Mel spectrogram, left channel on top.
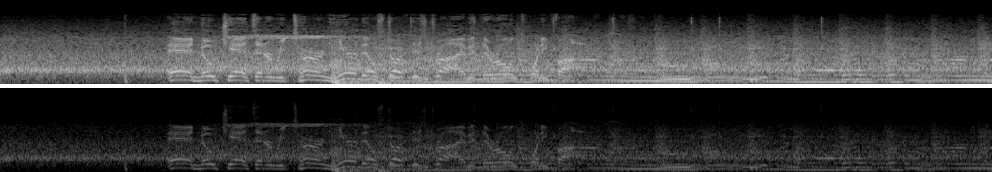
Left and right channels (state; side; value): quieter; right; 24.4 dB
